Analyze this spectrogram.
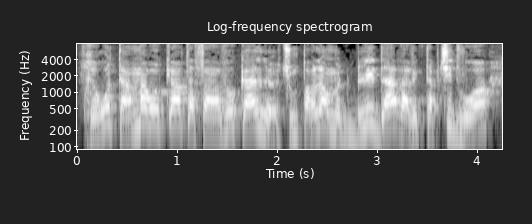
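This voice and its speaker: A man's voice: high-pitched, brisk, dark tone, lo-fi sound. A man streaming a football video game, chatting with friends in slangy, teasing, mock-outraged asides and calling the match like a mock commentator.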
